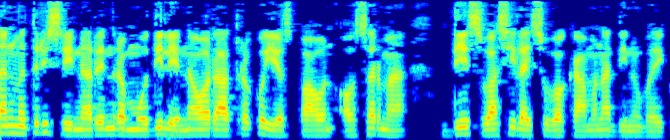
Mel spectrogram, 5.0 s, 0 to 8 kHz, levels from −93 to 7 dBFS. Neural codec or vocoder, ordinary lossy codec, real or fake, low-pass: none; none; real; none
